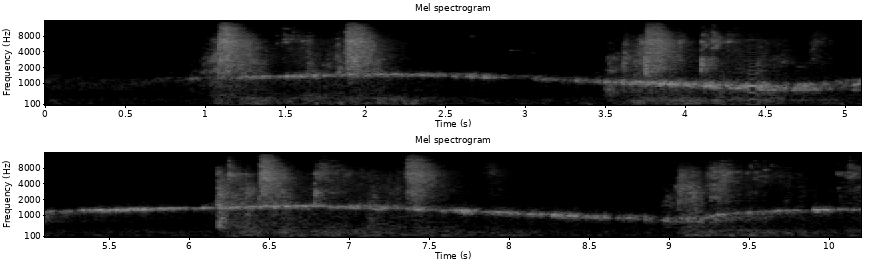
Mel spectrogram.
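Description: Watercolor paint flicked from a brush onto a large sheet of paper: sharp splats in groups of two or three every couple of seconds. Behind them a wailing tone rises and falls slowly.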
